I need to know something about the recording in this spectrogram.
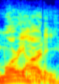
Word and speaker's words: Moriarty: name pronounced i've only moriarty moriarty like like the like like a sherlock holmes guy like the villain from sherlock holmes yeah like the hound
